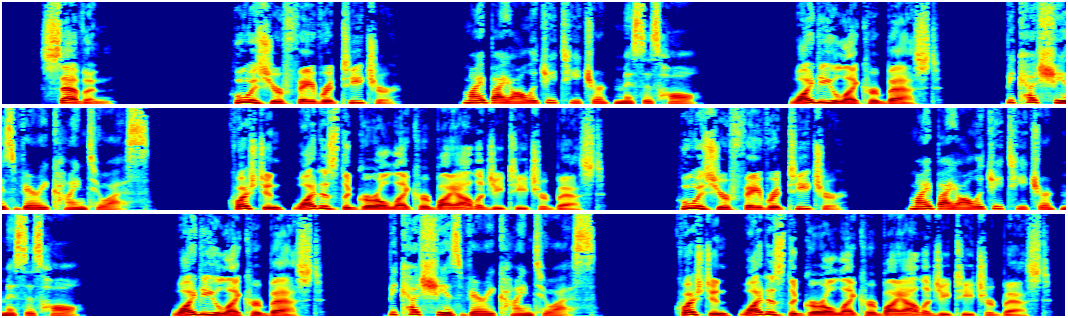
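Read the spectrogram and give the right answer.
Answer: Because she is very kind to them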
